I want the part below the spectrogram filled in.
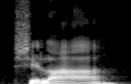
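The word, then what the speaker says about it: śīla: of some of you the difference between and Sheila a Sheila is a stone Shila is behavior I'm sorry it's the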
